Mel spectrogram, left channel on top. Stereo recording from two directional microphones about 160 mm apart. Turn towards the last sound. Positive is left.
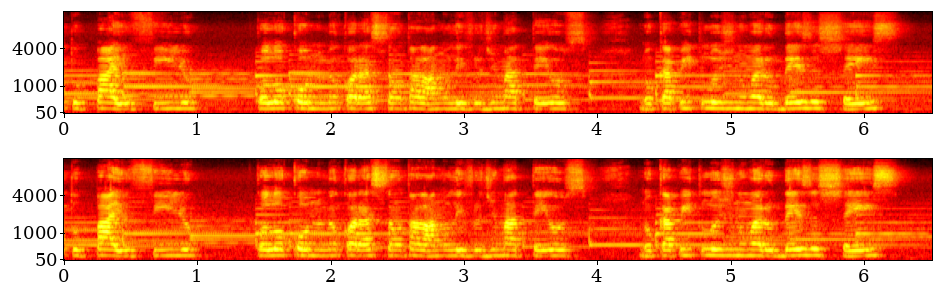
turn(degrees=-5)  # may be behind; listen again after turning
